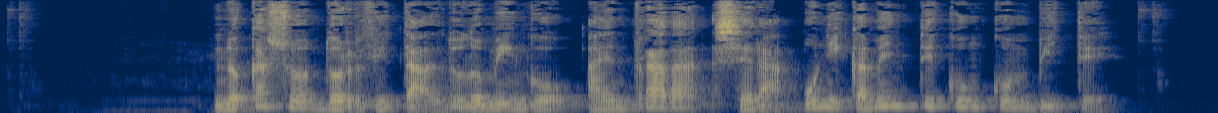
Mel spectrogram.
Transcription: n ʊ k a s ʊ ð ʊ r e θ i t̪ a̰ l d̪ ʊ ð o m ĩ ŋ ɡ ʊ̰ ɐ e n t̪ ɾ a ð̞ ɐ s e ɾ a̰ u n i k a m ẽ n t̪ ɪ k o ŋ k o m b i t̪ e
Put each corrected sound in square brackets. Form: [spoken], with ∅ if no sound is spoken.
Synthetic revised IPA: n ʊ k a s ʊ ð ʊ r e θ i t̪ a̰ l d̪ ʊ ð o m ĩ ŋ ɡ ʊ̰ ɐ e n t̪ ɾ a ð̞ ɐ s e ɾ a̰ u n i k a m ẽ n t̪ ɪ k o ŋ k o m b i t̪ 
